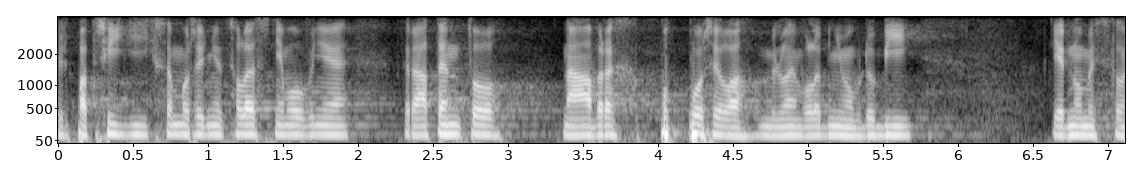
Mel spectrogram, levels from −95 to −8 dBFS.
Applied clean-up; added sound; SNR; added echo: none; none; none; none.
